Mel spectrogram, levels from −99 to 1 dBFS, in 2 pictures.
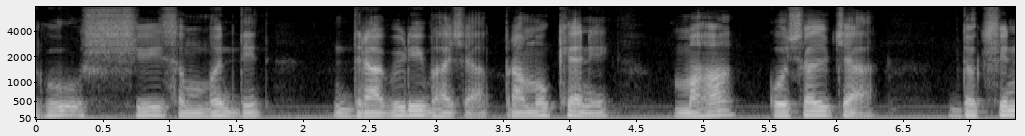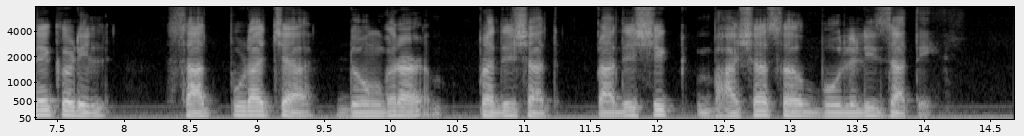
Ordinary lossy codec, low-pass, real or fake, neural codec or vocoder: none; none; real; none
